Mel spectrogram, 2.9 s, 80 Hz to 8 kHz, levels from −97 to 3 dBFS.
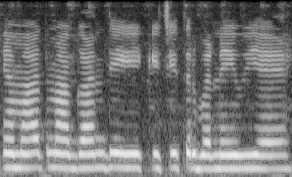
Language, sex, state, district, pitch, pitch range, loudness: Hindi, female, Rajasthan, Bikaner, 235 Hz, 225-235 Hz, -11 LUFS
